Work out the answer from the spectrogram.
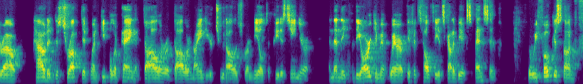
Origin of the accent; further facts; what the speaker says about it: Scarsdale, New York, United States; moved away as an adult; I grew up in New York. I'm from Westchester, Scarsdale, New York. And I've lived there most of my life. I moved here 15 years ago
